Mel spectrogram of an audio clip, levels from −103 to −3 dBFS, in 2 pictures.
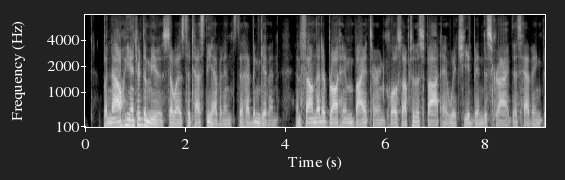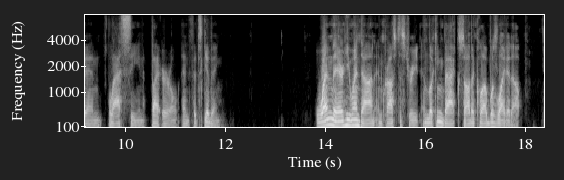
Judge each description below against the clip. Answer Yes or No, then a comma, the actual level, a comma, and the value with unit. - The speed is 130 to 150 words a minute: No, fast, 205 wpm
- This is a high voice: No, very low, 95 Hz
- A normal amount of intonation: No, narrow, 2.3 semitones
